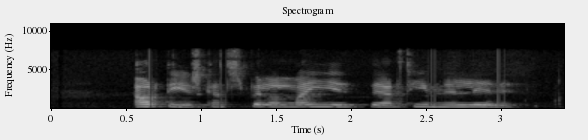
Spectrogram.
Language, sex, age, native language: Icelandic, female, 12, Icelandic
